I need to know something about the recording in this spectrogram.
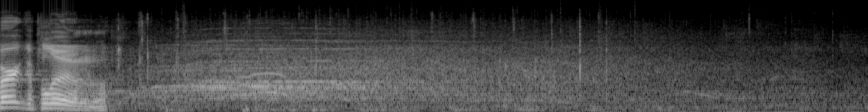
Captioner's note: attendees cheering and applauding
